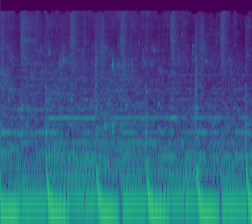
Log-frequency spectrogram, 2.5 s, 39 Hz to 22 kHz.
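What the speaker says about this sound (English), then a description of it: "you can add and fill the pot with about 20 cups of filtered water." Filtered water runs into a large pot for chicken broth, a close, continuous splashing stream with a gurgling, shifting tone as the pot fills.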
